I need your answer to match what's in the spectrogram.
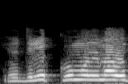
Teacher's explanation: يدرككم هذا مثال للإدغام الكبير، لأن أصلها يدرككم، فأضغمت الكاف الأولى في الكاف الثانية، مع أن الكاف متحركة سكنت ثم أضغمت.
